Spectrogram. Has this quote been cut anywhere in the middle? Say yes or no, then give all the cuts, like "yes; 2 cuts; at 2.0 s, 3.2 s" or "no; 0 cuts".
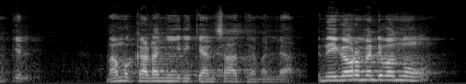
yes; 1 cut; at 3.0 s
